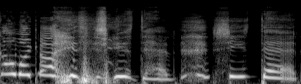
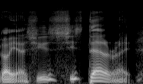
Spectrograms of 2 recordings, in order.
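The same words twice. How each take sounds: First: High, loud, drawn-out wailing; mock hysterical wail. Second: Casual agreement in usual voice; matter-of-fact. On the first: Girlfriend finds her bird dead, mock hysterical wailing. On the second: Acted. Boyfriend answers wailing girlfriend, matter-of-fact agreement. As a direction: confirm it without any hysteria. Boyfriend calmly confirms bird's death.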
